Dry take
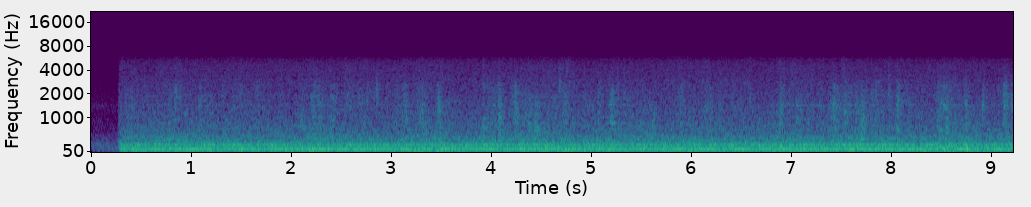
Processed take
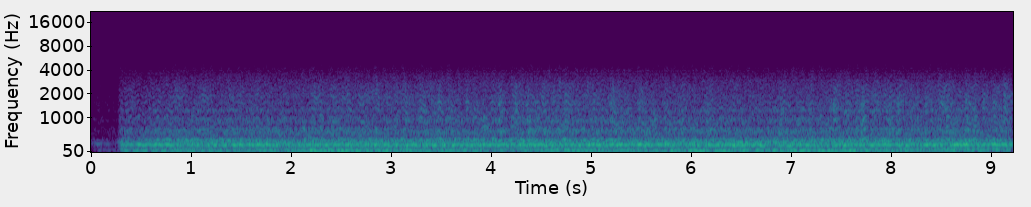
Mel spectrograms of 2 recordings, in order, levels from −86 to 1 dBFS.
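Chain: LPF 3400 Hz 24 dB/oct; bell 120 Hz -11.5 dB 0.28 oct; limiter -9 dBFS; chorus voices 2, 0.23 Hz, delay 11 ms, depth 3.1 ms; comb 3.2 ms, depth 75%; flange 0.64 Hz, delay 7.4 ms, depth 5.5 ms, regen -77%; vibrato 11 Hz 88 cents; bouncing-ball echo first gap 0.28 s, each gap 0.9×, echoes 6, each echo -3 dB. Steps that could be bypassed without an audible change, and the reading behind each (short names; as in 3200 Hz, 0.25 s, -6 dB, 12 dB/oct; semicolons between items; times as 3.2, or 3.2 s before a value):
limiter -9 dBFS: input peak -21.5 dBFS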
